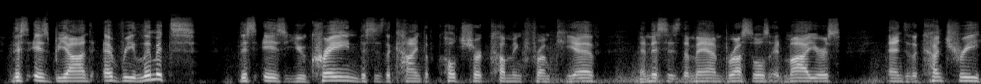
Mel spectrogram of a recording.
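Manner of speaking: normal talking voice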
